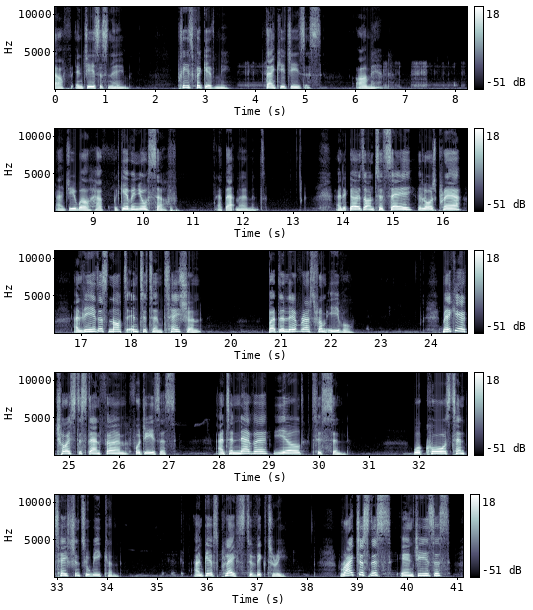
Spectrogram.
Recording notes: Speaking via phone to radio station in Liberia.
